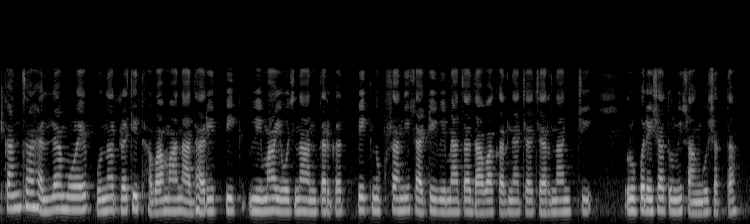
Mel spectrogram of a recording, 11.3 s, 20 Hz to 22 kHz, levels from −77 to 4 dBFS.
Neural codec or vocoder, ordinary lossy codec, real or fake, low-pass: none; none; real; 7.2 kHz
